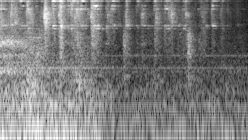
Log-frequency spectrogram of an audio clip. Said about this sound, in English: Now that our doggy has stopped scratching himself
